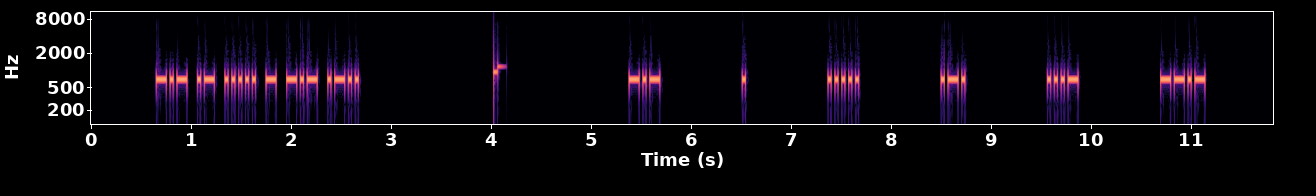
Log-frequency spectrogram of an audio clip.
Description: Morse code, heard as a keyed tone, about 36 wpm, spaced as for 15 wpm, 700 Hz. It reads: KA5TKL KE5RVQ
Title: USA Call Signs - 6 Characters - 8x Character Spacing - 35wpm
